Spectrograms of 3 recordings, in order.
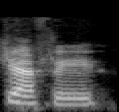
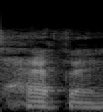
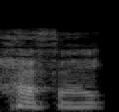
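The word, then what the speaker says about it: Jefe: It looks like it'd be pronounced Jeffy. It's Hefe. It's Hispanic. Hefe? Yeah, it's Hefe.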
